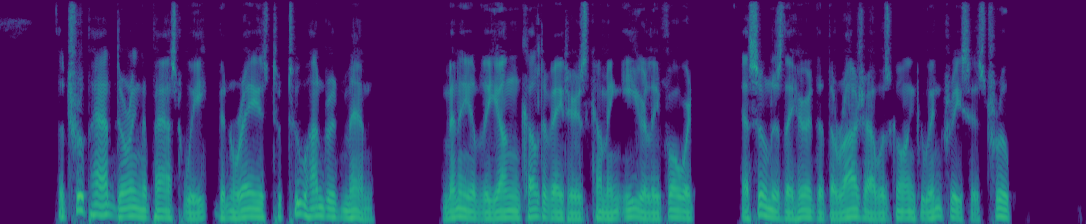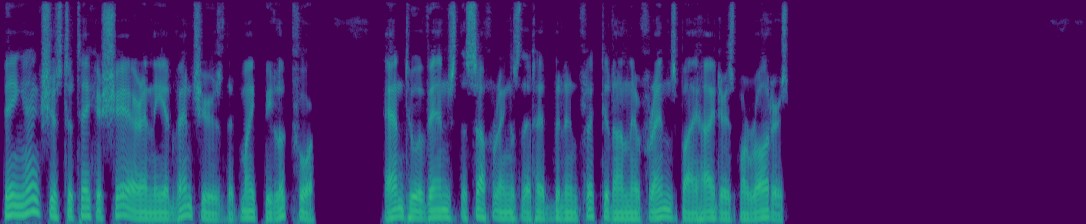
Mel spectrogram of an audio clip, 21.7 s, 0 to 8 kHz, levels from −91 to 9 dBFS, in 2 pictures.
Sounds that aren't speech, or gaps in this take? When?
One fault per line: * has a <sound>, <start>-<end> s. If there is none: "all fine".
all fine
